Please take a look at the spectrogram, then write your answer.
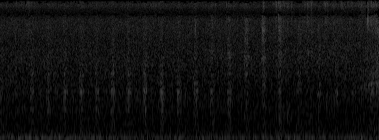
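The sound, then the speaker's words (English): A dog named Pepper pants steadily, quick rhythmic hot breaths repeating throughout with no pauses, over a constant low background hum. No one speaks. “And if we're lucky, we might hear them do their thing over Pepper's hot breathing.”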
